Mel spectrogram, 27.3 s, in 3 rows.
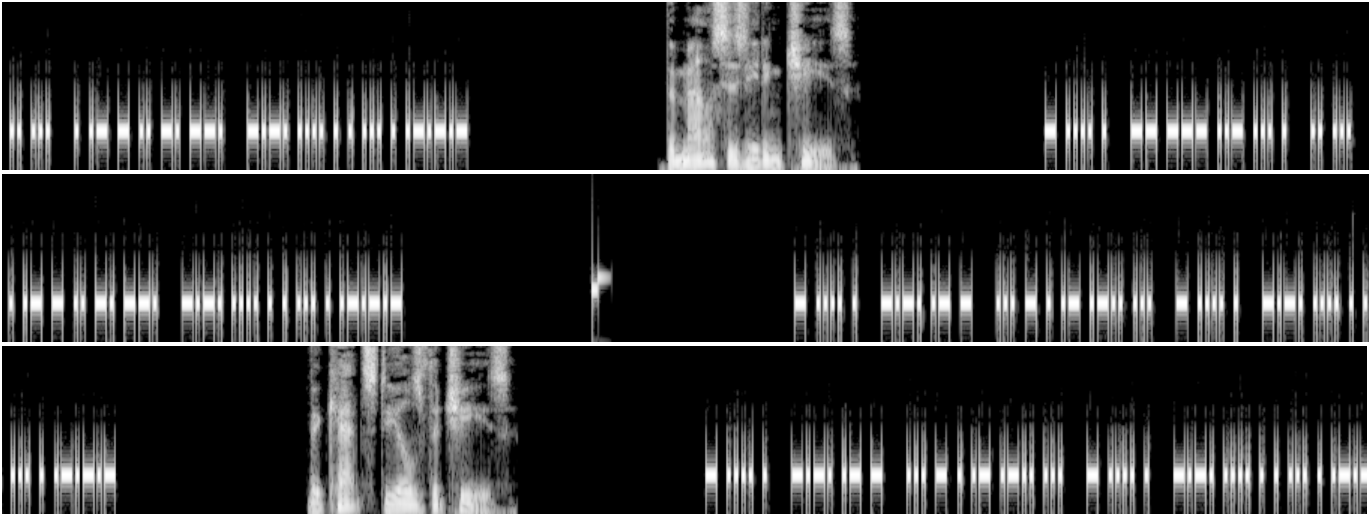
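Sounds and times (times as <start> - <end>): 
Morse code tones at 50 words per minute: 0.1 - 3.2, 7.0 - 11.8, 14.4 - 19.0, 22.9 - 27.3
speech: 4.4 - 5.8, 20.3 - 21.7.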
